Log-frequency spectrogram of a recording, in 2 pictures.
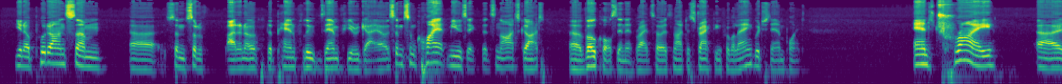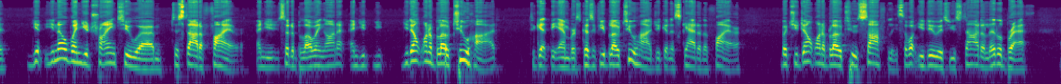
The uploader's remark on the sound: Sunday Call In Show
